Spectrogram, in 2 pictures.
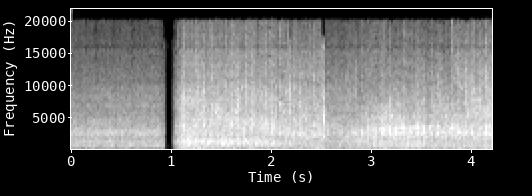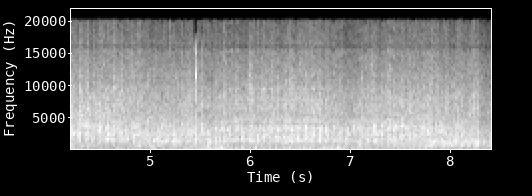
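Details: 1995 Dodge Cummins 12-valve P-pump diesel, 172,000 miles, just revived after sitting abandoned: steady, even diesel idle with smooth clatter and no knocks, misses or surges; healthy idle despite fuel and transmission fluid leaks.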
